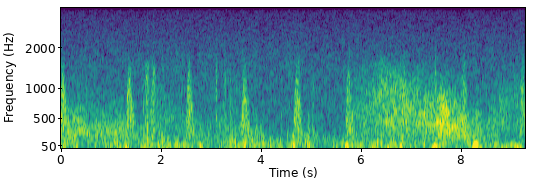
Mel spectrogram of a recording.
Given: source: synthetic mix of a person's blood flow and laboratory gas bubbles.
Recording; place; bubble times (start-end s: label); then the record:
Doppler ultrasound of blood flow; subclavian vein
1.62-1.92 s: bubbles
From the record:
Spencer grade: 1 (occasional bubble signal discernible with the cardiac motion signal, with majority of cardiac periods free of bubbles); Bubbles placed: anywhere in the cardiac cycle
